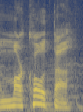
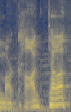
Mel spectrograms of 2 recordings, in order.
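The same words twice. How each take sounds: First: The name is said without a G sound. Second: The name is said with a G sound.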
